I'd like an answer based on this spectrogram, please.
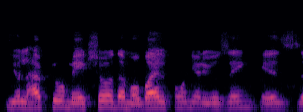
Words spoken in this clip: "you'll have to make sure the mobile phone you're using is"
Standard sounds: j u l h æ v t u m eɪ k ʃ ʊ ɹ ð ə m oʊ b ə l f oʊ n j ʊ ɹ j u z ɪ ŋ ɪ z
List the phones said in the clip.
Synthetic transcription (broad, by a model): j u l h æ v t u m eɪ k ʃ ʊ ɹ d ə m oʊ b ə l f oʊ n j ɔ ɹ j u z ɪ ŋ ɪ z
